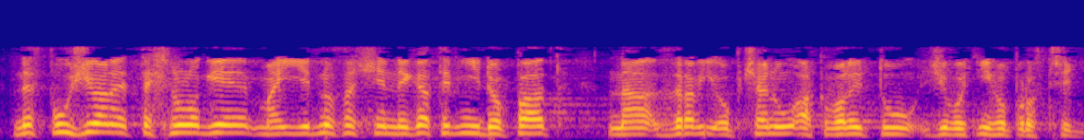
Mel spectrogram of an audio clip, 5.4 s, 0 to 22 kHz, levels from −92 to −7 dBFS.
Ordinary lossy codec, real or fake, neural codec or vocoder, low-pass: none; real; none; 5.4 kHz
